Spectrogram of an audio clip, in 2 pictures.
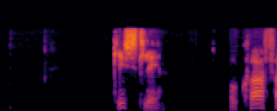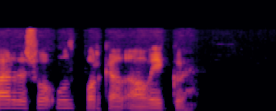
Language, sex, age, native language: Icelandic, male, 30-39, Icelandic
